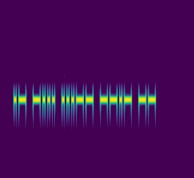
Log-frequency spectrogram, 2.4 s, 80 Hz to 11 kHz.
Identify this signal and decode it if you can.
Morse code, heard as a keyed tone, about 40 wpm, 700 Hz. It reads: AB3QM
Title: USA Call Signs - 5 Characters - 2x Character Spacing - 40wpm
